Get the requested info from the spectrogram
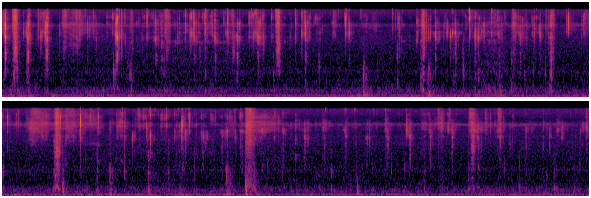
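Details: Pirozhok, a pet hedgehog, eating minced meat in a small room; soft, irregular smacking and crunching clicks over a constant low electrical hum, one sharper click near ten seconds.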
